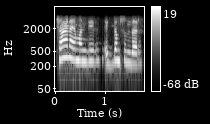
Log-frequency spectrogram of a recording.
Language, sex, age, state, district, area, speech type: Marathi, female, 60+, Maharashtra, Thane, rural, conversation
